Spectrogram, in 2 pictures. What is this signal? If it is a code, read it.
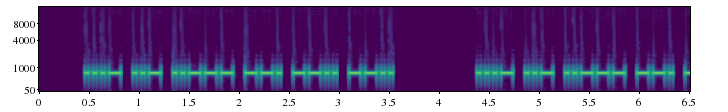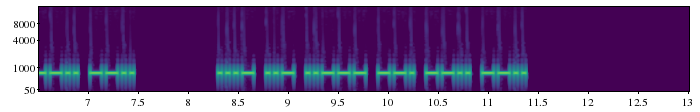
Morse code, heard as a keyed tone, about 30 wpm, 700 Hz. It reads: VU2GZZ VU2GZZ VU2GZZ
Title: DXCC-100 Call Signs - 6 Characters - Repeated 3x - 30wpm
